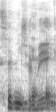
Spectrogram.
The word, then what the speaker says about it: Tameka: Well, if you want to reach out to Tameka, is that the correct way to say it? Yes, Tameka Anderson and the F.U.N coach.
